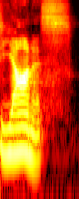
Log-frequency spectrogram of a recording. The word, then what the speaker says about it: Giannis: so by the way it's a silent G it's Giannis Giannis I you know it's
